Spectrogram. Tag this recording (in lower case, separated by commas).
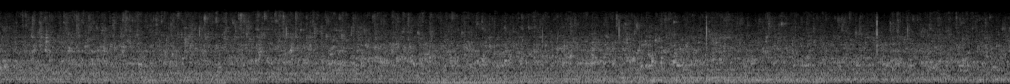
liquid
